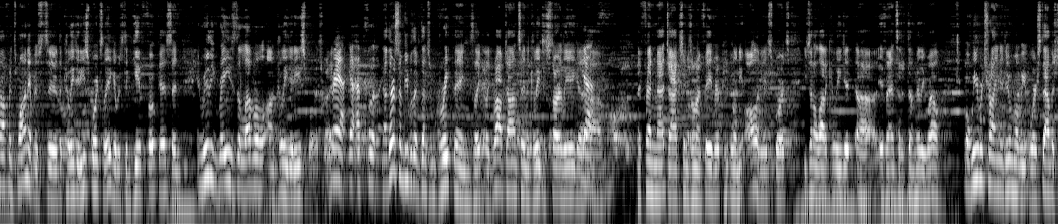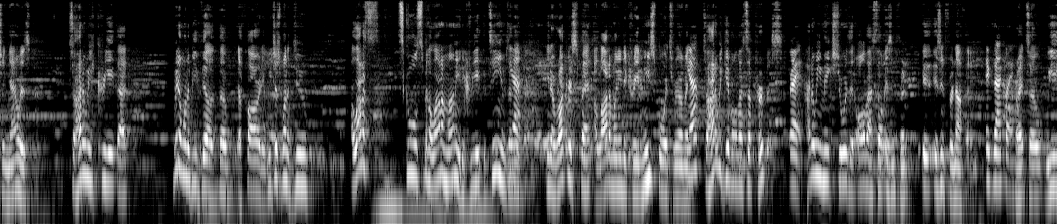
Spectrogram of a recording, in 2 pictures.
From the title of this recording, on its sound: Live From EsportsNext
